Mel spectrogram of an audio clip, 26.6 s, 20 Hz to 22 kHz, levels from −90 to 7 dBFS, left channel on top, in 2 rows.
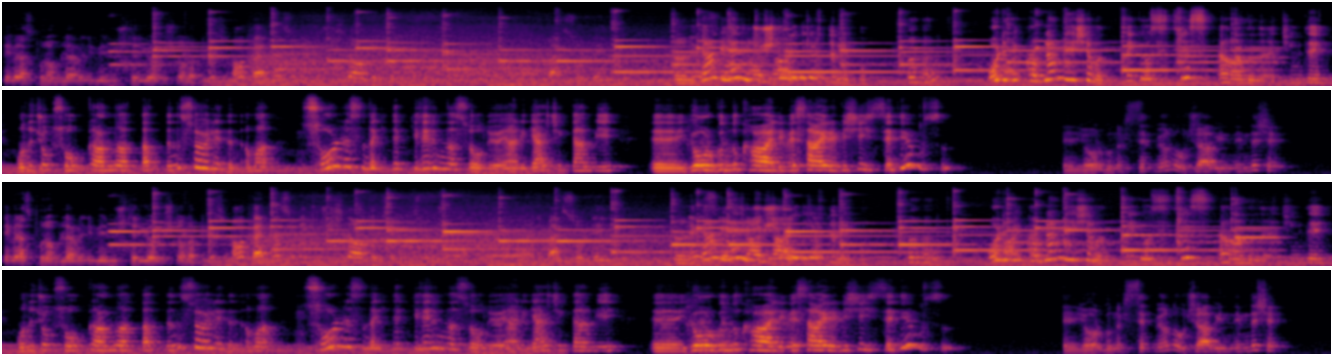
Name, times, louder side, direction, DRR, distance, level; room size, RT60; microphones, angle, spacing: voice 1, 0.0-6.3 6.8-8.4 10.0-10.4 16.2-16.6 20.1-20.6 23.9-26.0, right 3 dB, 40° right, 6 dB, 0.6 m, -36 dB
sound 1, 1.0-12.7, right 2 dB, 25° right, 1.5 m, -31 dB
sound 2, 2.0-18.9, equal, 50° left, 1.4 m, -41 dB
sound 3, 2.4-7.7, left 2 dB, 5° left, 1.0 m, -40 dB
voice 2, 6.7-8.5 9.0-9.4 9.8-13.2 13.4-15.9 16.3-17.0 17.4-19.4 19.8-22.7, left 3 dB, 80° left, 6 dB, 0.8 m, -28 dB
4.8 x 2.8 x 3.1 m, 0.33 s
head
